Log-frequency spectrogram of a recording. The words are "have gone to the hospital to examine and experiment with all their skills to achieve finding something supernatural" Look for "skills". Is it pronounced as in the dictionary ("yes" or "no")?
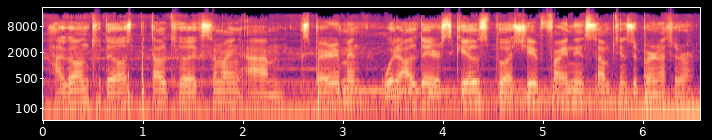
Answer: no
